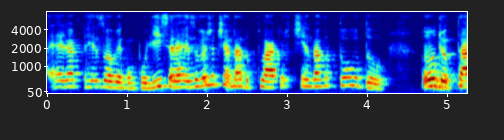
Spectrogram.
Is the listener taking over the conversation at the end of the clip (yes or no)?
no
